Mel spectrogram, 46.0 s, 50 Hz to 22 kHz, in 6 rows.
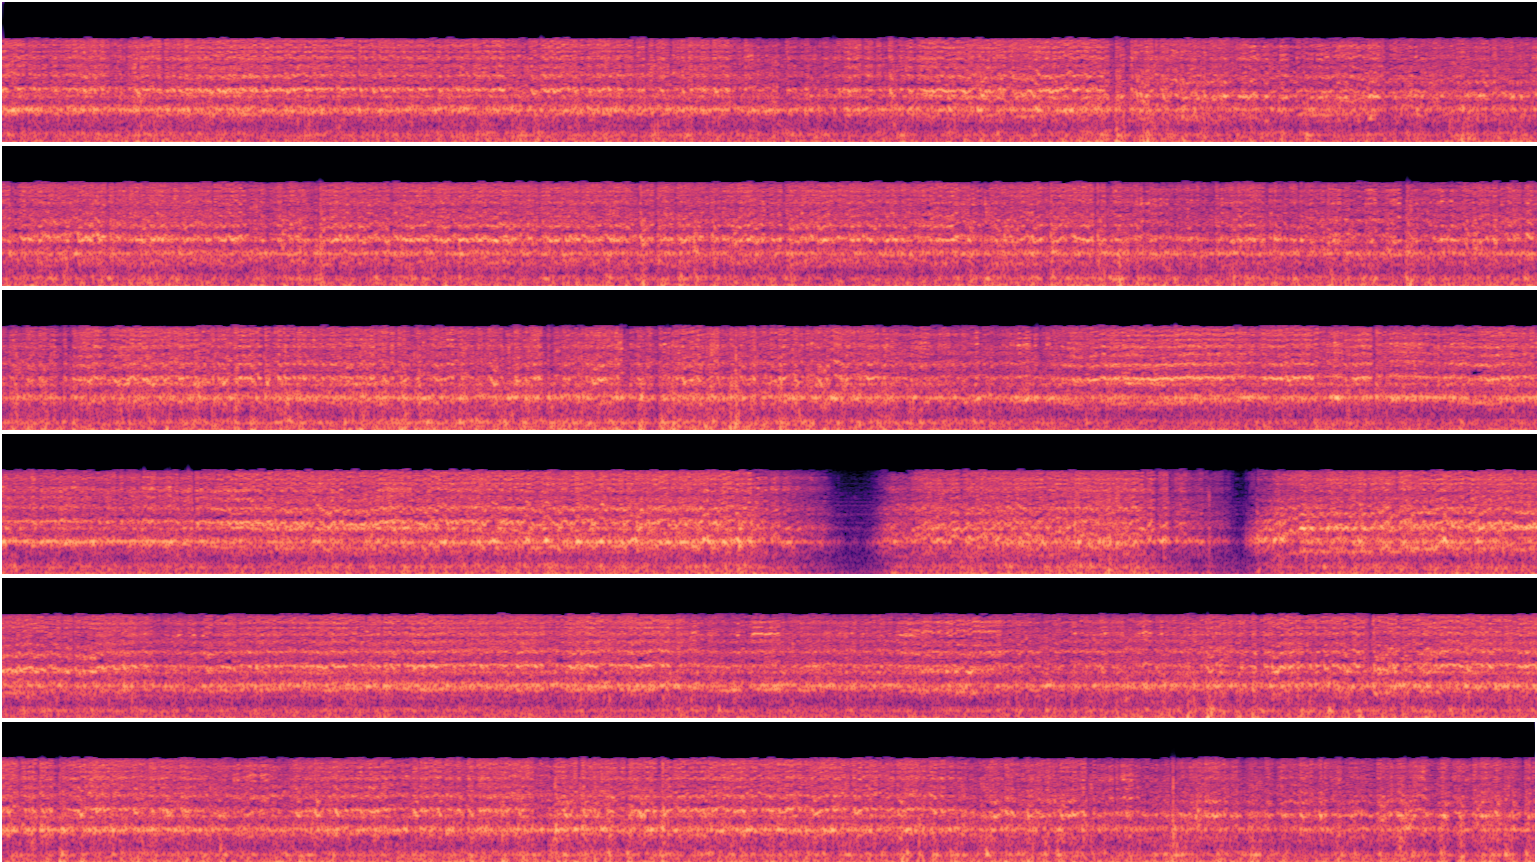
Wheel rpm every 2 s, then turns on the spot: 230, 230, 210, 190, 190, 200, 200, 200, 220, 230, 220, 230, 210, 150, 120, 190, 230, 230, 220, 220, 230, 220, 200.
none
